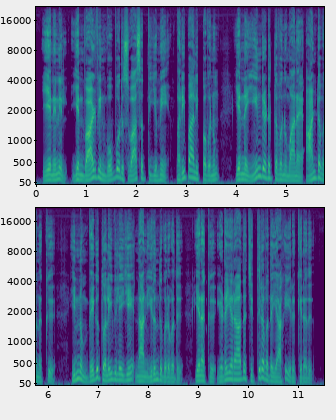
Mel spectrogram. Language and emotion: Tamil, neutral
